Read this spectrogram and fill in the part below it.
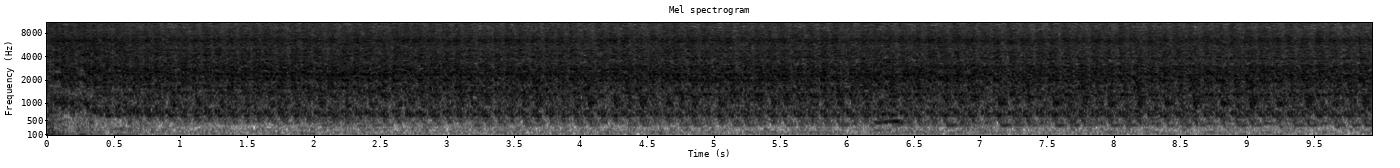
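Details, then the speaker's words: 1983 Honda GL1100 Aspencade Gold Wing after carburetor rebuild, throttle and choke cables not hooked up: fast, steady starter whir with no firing while fuel fills the empty carbs. "so we're just going to crank it till we get fuel in there"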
